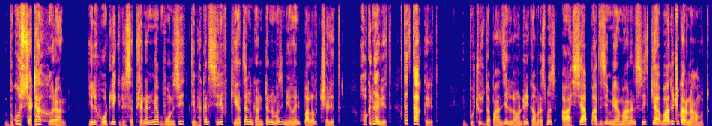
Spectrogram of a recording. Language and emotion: Kashmiri, surprised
